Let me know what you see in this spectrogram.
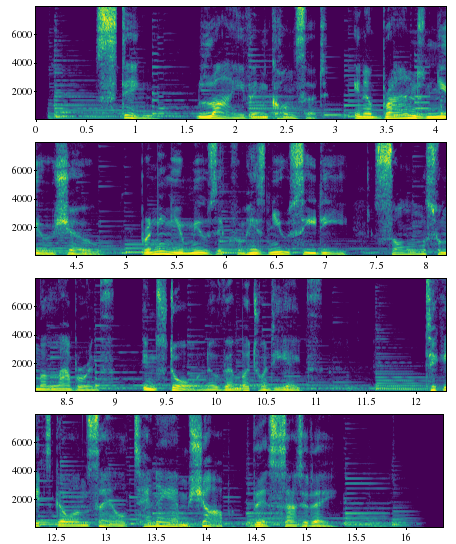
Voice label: british

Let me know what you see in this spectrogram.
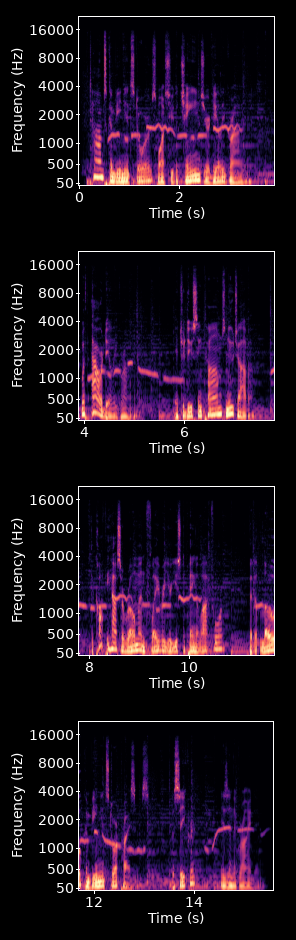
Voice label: friendly

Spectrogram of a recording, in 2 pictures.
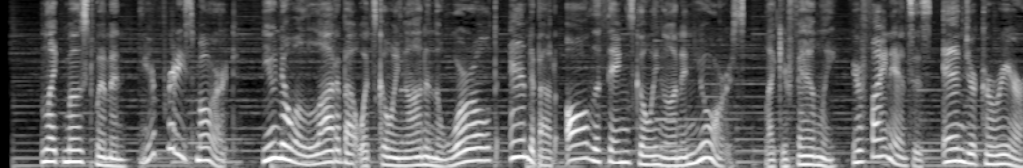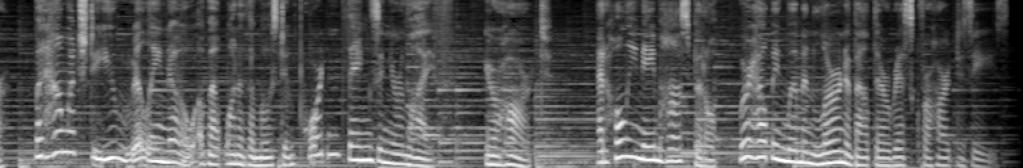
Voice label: motivational

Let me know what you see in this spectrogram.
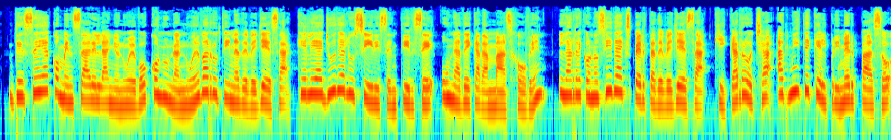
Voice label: Upbeat

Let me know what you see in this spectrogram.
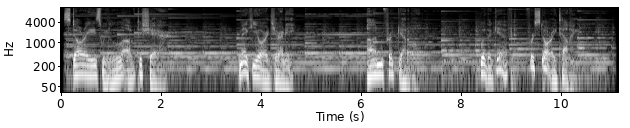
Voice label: Storytelling

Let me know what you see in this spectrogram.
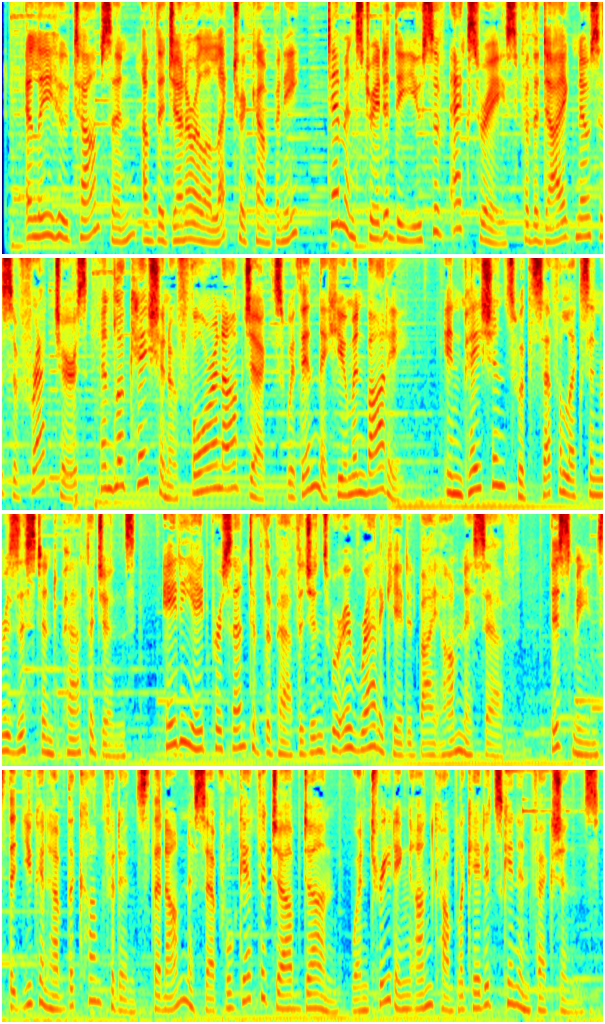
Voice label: Corporate Narration; Omnicef

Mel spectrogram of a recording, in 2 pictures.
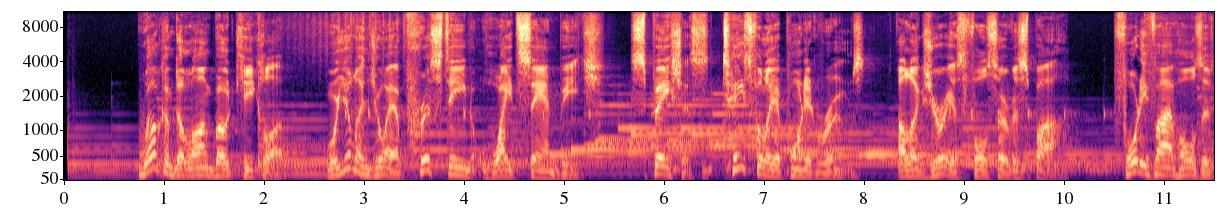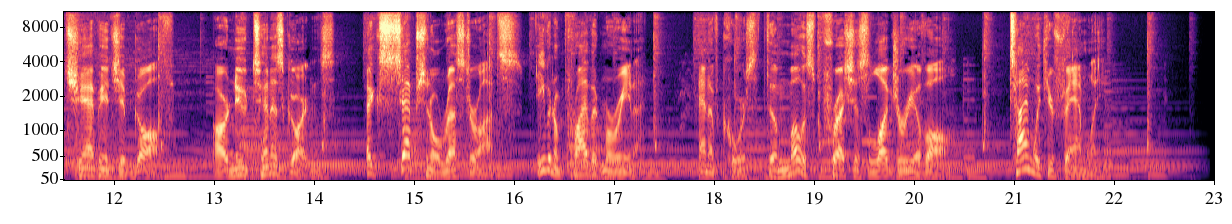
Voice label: smooth

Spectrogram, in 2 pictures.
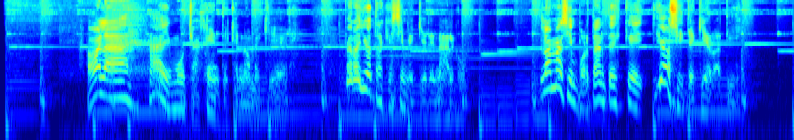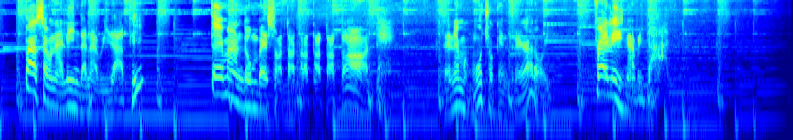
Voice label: Christmas Elf Spanish

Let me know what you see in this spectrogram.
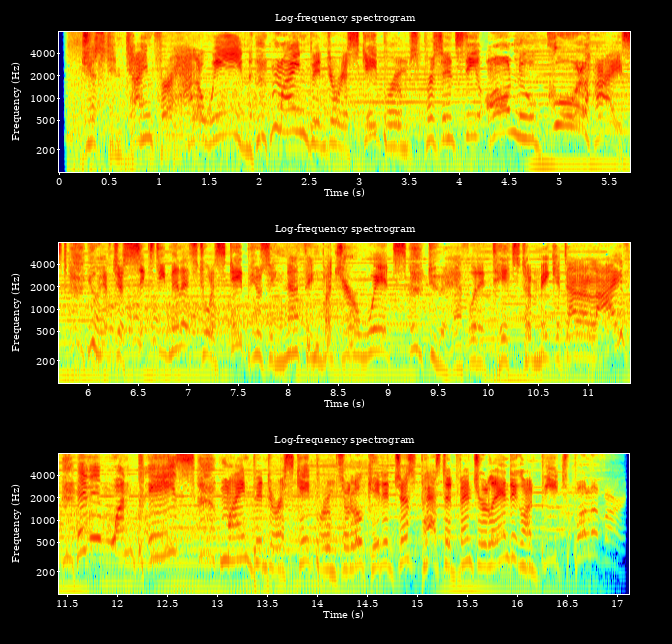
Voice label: character

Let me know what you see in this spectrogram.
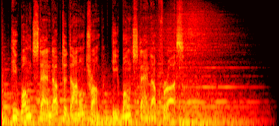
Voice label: Political Tag

